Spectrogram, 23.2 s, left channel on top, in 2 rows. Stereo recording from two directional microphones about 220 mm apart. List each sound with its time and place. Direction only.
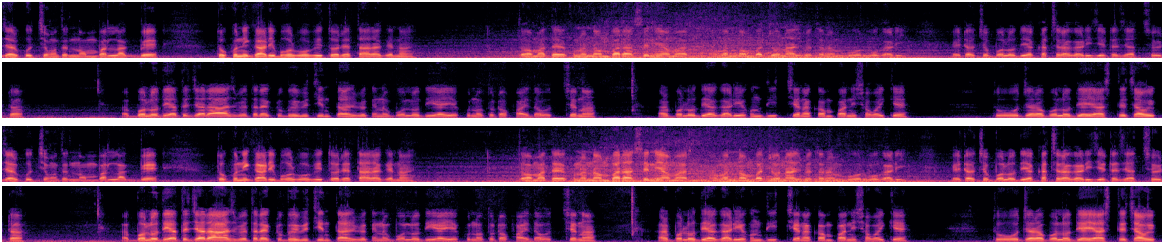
0.0 s speech: 35° left (ahead or behind)
5.1 s a man's voice: 15° left (ahead or behind)
9.5 s speech: 5° left (ahead or behind)
12.8 s a man's voice: centre (ahead or behind)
